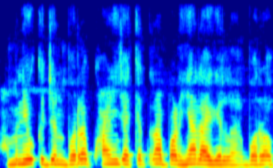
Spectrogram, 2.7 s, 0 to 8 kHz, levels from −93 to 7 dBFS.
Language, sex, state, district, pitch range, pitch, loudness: Bhojpuri, male, Uttar Pradesh, Deoria, 210-225 Hz, 225 Hz, -15 LUFS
